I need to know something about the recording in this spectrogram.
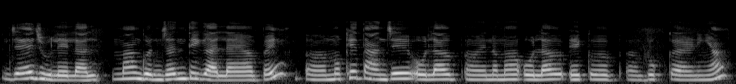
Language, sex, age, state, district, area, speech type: Sindhi, female, 18-30, Maharashtra, Mumbai Suburban, rural, spontaneous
